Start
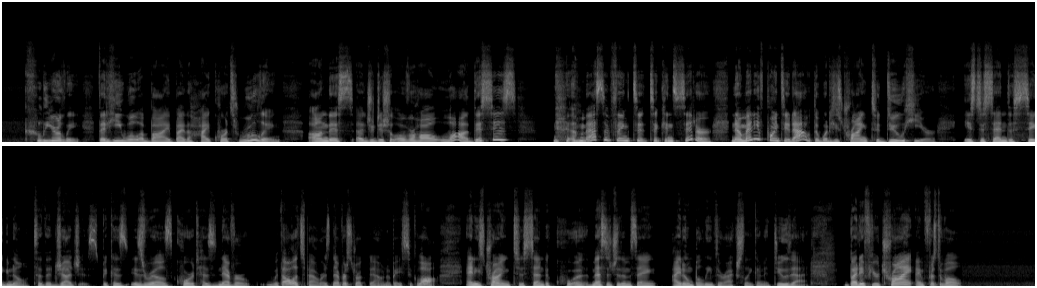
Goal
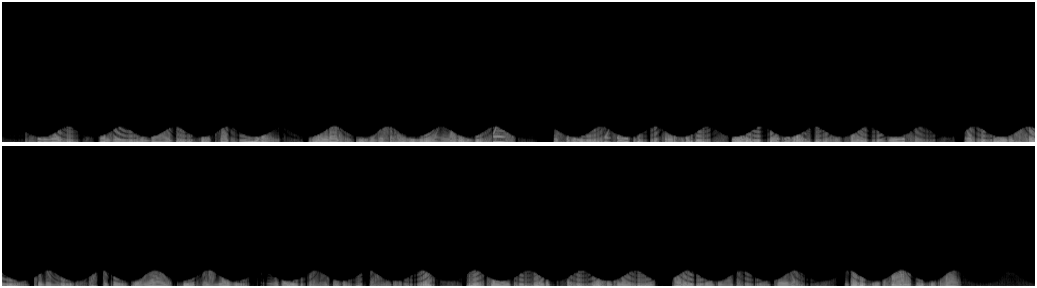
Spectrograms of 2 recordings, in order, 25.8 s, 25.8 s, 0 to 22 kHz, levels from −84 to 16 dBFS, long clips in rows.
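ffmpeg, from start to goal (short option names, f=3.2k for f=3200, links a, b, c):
-filter_complex "[0:a]asettb=1/sr,asplit=3[a][b][c];[a]atrim=end=16.834[d];[b]atrim=start=16.83:end=17.46,asetpts=PTS-STARTPTS,afade=t=in:d=0.004:c=qsin,afade=t=out:st=0.626:d=0.004:c=qsin,equalizer=f=690:t=o:w=2.7:g=-3.5[e];[c]atrim=start=17.456[f];[d][e]acrossfade=d=0.004:c1=hsin:c2=qsin[g];[g][f]acrossfade=d=0.004:c1=qsin:c2=hsin,acrusher=samples=37:mix=1:aa=0.000001:lfo=1:lforange=59.2:lforate=1.4,aeval=exprs='abs(val(0))':c=same,afftfilt=real='re*lt(b*sr/1024,750*pow(2400/750,0.5+0.5*sin(2*PI*1.5*pts/sr)))':imag='im*lt(b*sr/1024,750*pow(2400/750,0.5+0.5*sin(2*PI*1.5*pts/sr)))':win_size=1024:overlap=0.75"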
